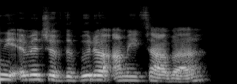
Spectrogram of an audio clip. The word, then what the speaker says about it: Amitabha: And she's got peacock feathers in her crown, adorned with a magnificent peacock feather crown containing the image of the Buddha Amitabha, Amidewa, sometimes pronounced, which is right here.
